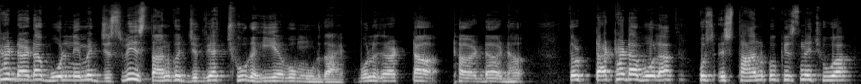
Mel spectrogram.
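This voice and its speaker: Hindi teacher asking and answering himself. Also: male voice, fairly high pitch, a little mellow. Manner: explains by asking questions and answering them himself; sounds out letters slowly to show pronunciation. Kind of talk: spoken grammar lesson.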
